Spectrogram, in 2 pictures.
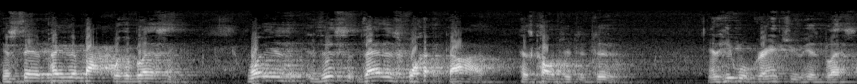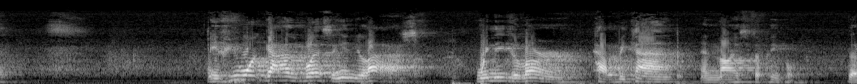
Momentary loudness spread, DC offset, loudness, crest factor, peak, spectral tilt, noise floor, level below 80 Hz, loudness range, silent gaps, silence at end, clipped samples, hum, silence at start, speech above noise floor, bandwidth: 17 LU; under 0.1%; -14 LUFS; 14 dB; 0 dBFS; -4.5 dB/octave; -40 dBFS; -48 dBFS; 6 LU; none; 0 s; under 0.1%; none; 0 s; 26 dB; 13.5 kHz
